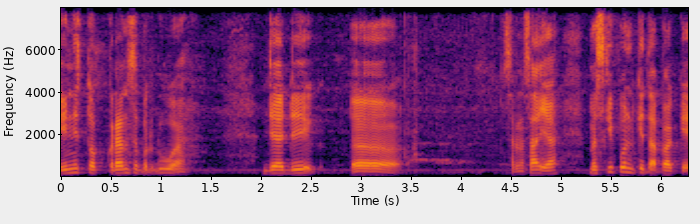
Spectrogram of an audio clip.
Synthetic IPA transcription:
inist̪ɔp̚kəɾansəbərdua̰ | d͡ʒadi | ə | sarnasajaməskipʊnkit̪apakɛ

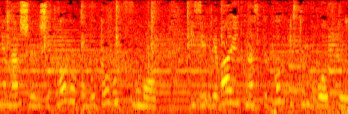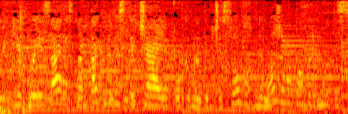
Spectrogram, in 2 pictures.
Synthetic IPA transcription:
ɐnɑʃɪxʒɪt̪lˠɔʋɔpɔbʊd̪ɔʋɪxʲʊmɔw | izʲiɦɾɪʋɑjʊtʲnɐst̪ɪplˠɔmit̪ʊrbɔt̪ɔjʊjɐkɔjɛzɑɾɐznɑmt̪ɑknɛʋɪst̪ɐt͡ʃɑjɛpɔkɪmɪt̪ɪmt͡ʃɐsɔʋɔnɛmɔʒemɔpɔʋernut̪ɪsʲ

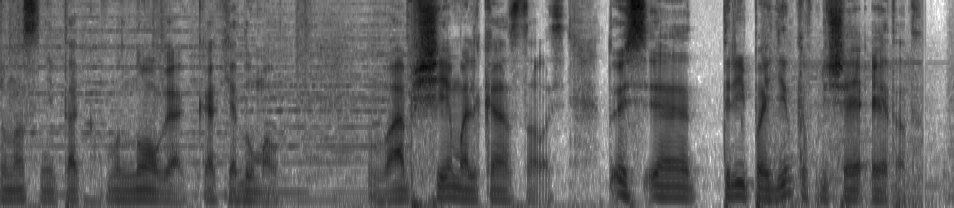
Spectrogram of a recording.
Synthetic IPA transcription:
ʊnasnʲɪt̪akmno̞ɡə̰kakjad̪umə̰lˠ | vɐpɕːe̞mɐlʲkaɐst̪a̰lˠə̰sʲ | t̪o̞jɪsʲtʲət̪ɾʲipəjɪdʲinkəfklʲʉt͡ɕæjəʔɛt̪ə̰t̪

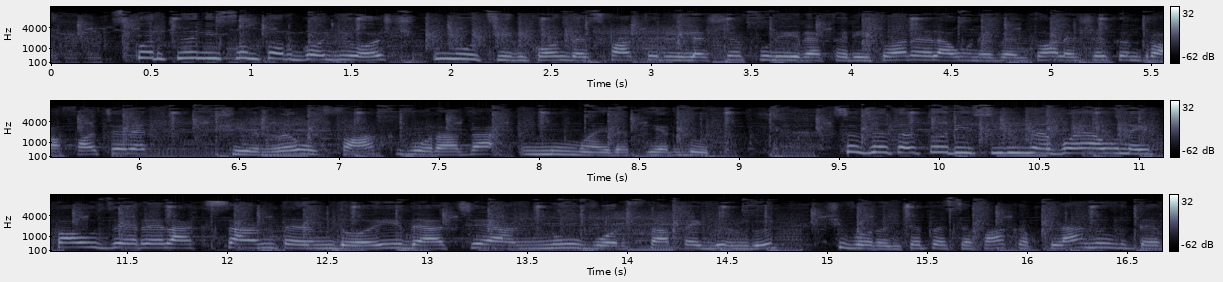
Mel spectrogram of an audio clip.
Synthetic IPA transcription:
sko̞rpiunisunt̪o̞rɡo̞lio̞ʃʲnut̪sinkont̪d̪e̞sfat̪uɾile̞ʃe̞fulujre̞fe̞ɾit̪uaɾe̞laune̞ve̞nt̪ualeʃekɨnt̪ɾoafat͡ʃe̞ɾe̞ʃirəwfakvo̞ɾaveanumajd̪e̞pje̞rd̪ut̪səd͡ʒet̪ət̪o̞ɾisint̪ne̞vo̞jaune̞jpauze̞ɾe̞laksant̪e̞ɨnd̪o̞jd̪e̞at͡ʃe̞januvo̞rst̪ape̞ɡɨnd̪urʲ | ʃivo̞ɾɨnt͡ʃe̞pe̞səfakəplanurʲd̪e̞

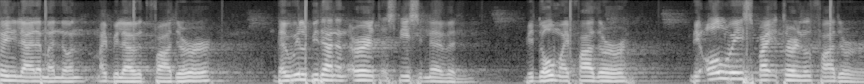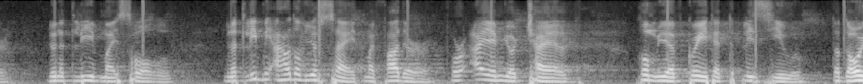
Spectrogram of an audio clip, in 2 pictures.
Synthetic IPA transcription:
soɪ̃nɪlaːlamɐnonmajbɪlavɛd̪̚fad̪ɛɹ | d̪atwɪlbid̪ãnɔnɛɹt̪ɐst̪isɪ̃nhɛvɛ̃n | bɪd̪owmajfad̪ɛɹ | biʔɔlwejsmajɛt̪ɛɹnalfad̪ɛɹ | d̪unat̪livmajsol | d̪unat̪livmiʔawt̪ɔvjɔɹsajt̪̚majfad̪ɛɹfɔɹʔajɛ̃mjɔɹt͡ʃajld̪̚ | hũmjuhɛvkɹiet̪ɛd̪̚t̪ʊplisjut̪ud̪o

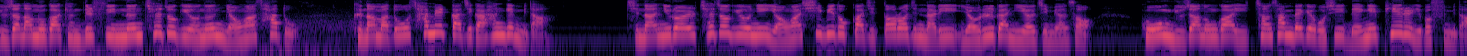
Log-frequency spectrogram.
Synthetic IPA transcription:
jud͡ʑanamuɡakjʌndiɭs͈uinːɯnt͡ɕʰwe̞d͡ʑoɡionɯnjʌŋɦasʰado̰ | kɯnamadosʰamiɭk͈ad͡ʑiɡaɦanɡe̞mɲida̰ | t͡ɕinanjuɾwʌɭt͡ɕʰwe̞d͡ʑʌɡioɲijʌŋɦaɕʰibidok͈ad͡ʑit͈ʌɾʌd͡ʑinːaɾijʌɾɯɭɡaɲiʌd͡ʑimjʌnsʰʌ | kouŋjud͡ʑanoŋɡwait͡ɕʰʌnsʰambe̞ɡeɡoɕʰine̞ŋe̞pʰieɾɯɾibʌs͈ɯmɲida̰

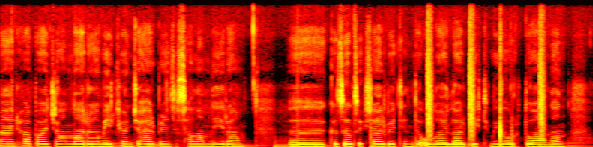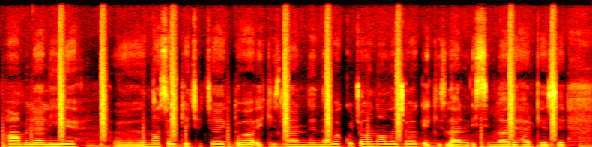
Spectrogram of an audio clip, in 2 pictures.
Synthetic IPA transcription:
mæɾɦɑbad͡ʒɑnlˠɑɾɯmilʲcʰønd͡ʒɛɦæɾbiɾinizisɑlˠɑmlˠɯjɯɾɑm | kʰɯzɯlˠd͡ʒɯkʃæɾbet̪ʰind̪æʔo̞lˠɑjlˠɑɾbit̪ʰmijo̞ɾd̪̥oɑnɯnhɑːmilʲælʲiji | nɑsɯlˠɟet͡ʃʰæd͡ʒɛcd̪̥oaʔecʰizlʲæɾininːɛvakːud͡ʒaːnɯalˠɑd͡ʒɑkecʰizlæɾinisimlʲæɾiɦæɾcʰesi

